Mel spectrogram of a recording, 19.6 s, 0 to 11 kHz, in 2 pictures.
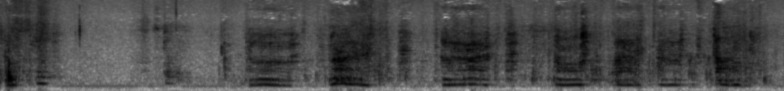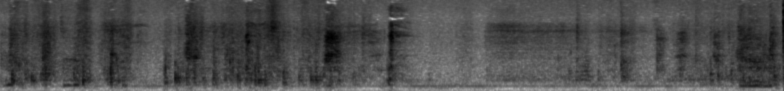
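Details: Mochi the seven-month-old puppy wrestles her 1.5-year-old brother Churro. Repeated low growls and snarly grumbles rise and fall over scuffling and panting, with loud flurries midway and a quieter stretch near the end.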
